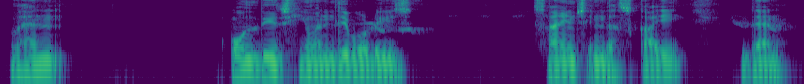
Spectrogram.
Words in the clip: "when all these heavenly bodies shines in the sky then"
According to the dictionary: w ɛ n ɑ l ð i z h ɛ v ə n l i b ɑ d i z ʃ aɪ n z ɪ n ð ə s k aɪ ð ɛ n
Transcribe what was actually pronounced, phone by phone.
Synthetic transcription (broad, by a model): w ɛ n ɑ l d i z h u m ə n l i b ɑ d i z s aɪ n s ɪ n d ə s k aɪ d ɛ n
